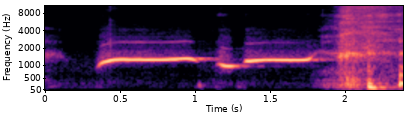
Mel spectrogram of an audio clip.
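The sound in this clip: A person whistles a tune while walking along a promenade, holding long steady notes with a brief dip and return in pitch. The whistling ends in a short burst of noisy rustling.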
